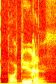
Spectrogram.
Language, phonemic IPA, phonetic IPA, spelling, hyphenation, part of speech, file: Dutch, /bɔrˈdyrə(n)/, [bɔrˈdyːrə(n)], borduren, bor‧du‧ren, verb, Nl-borduren.ogg
- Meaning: 1. to embroider 2. to elaborate, to detail further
